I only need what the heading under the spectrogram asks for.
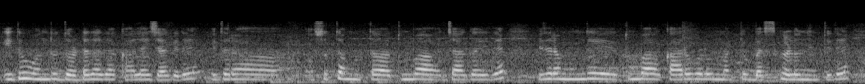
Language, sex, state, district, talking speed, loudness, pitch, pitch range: Kannada, female, Karnataka, Raichur, 120 wpm, -18 LUFS, 235 Hz, 225-245 Hz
